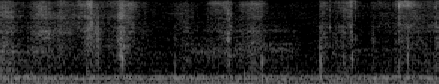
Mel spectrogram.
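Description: Near silence, with faint rustling and a few light clicks from yarn and a cardboard pom-pom form being handled.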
